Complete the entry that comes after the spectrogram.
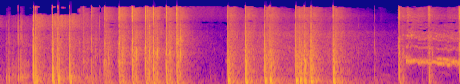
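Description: Consumer fireworks going off in two rapid volleys of sharp crackling reports, with a short pause between them about two seconds in. Near the end a warbling whistle-like tone starts.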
